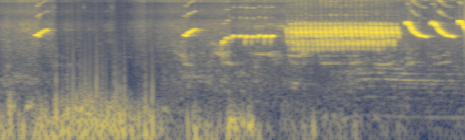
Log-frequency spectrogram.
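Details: Domestic canary song used as a master recording for training young canaries and canaries that have stopped singing: low rumbling noise at first, then high whistled downslurs, a rapid buzzy trill and a run of sweeping notes.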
